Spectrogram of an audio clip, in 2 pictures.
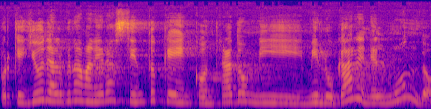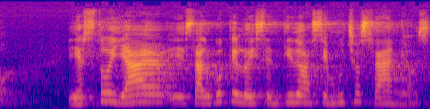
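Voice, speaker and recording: With a Romanian accent, a woman speaks at a moderate pace in a high pitch and a bright, sharp tone, with audible room echo. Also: ordinary pitch variation. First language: Romanian (speaking Spanish). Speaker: author. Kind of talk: book presentation talk.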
